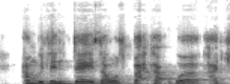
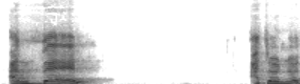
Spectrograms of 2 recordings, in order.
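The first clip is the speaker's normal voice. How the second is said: usual speaking voice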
